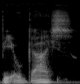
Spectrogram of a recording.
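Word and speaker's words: Betelgeuse: it's pronounced Beetlejuice.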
